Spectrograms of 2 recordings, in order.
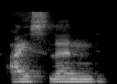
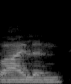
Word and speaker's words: island: Iceland instead of island.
